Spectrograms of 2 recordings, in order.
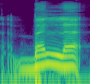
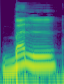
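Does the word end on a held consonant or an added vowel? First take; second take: added vowel; held consonant. First: An extra a vowel follows the final l. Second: The final l is held with no vowel after. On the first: The speaker calls it wrong. "jangan sampai bala" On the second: The speaker calls it right. "ditahan bal"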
